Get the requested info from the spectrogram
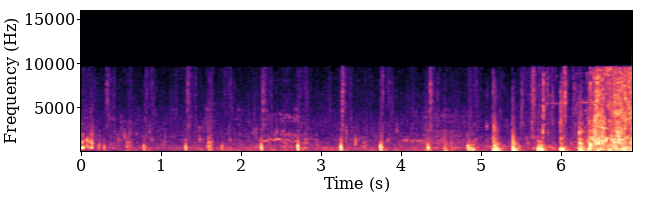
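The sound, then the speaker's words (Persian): A horse neighs amid a series of sharp, irregular hoof clops, the clatter growing louder and busier toward the end, with no voices present. “اسبم آباده است.”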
